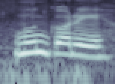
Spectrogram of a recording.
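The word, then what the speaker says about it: 문고리: Mungori, what is Mungori? Maybe you can tell me. I do know from my personal experience that moon, like moon in the sky, pronounced the same way, means door.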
